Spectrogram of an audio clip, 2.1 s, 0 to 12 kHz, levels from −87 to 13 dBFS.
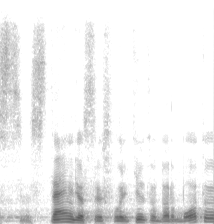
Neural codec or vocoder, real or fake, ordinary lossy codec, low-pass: codec, 44.1 kHz, 7.8 kbps, Pupu-Codec; fake; Opus, 64 kbps; 10.8 kHz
